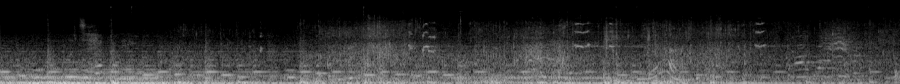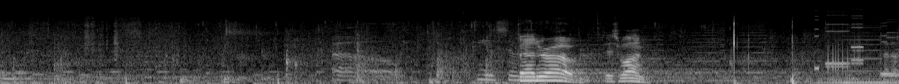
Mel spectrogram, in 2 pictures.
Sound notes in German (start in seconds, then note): 0.2 unheimliche Musik; 5.3 Ruder knarren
